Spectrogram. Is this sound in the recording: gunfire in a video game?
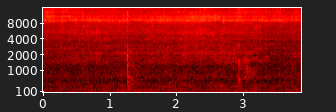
no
